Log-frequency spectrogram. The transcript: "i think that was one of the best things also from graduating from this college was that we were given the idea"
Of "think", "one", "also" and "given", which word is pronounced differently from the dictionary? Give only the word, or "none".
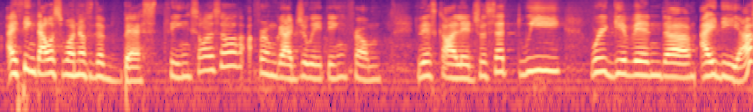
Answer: none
